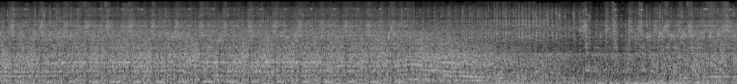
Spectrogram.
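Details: ZIL crane truck petrol engine after 20 years standing, fresh petrol: steady idle with a busy, even ticking rhythm about four per second; running again after long storage.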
